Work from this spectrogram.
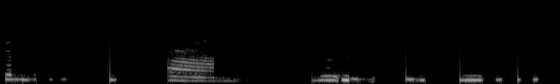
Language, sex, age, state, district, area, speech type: Bodo, female, 45-60, Assam, Chirang, rural, conversation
